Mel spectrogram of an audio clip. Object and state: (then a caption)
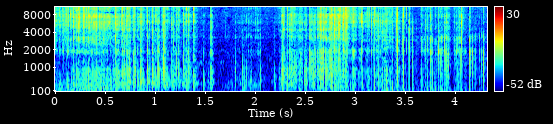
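Rattan coaster rim scratched. A round rattan and mosaic coaster is held up while its rattan rim is scratched with long metal nail tips. Dense, dry rasping and crackly scraping runs throughout, briefly softening near the middle before picking up again.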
